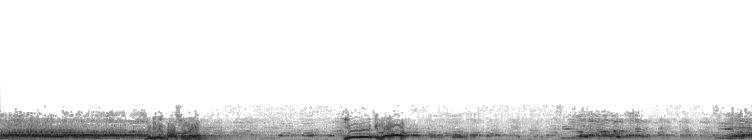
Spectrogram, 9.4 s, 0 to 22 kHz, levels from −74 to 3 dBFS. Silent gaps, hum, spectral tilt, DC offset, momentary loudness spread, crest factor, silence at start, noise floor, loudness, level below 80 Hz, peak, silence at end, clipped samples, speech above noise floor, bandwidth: none; none; -3 dB/octave; under 0.1%; 22 LU; 10 dB; 0 s; -34 dBFS; -12 LUFS; -46 dBFS; -2 dBFS; 0 s; under 0.1%; 22 dB; 5.4 kHz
